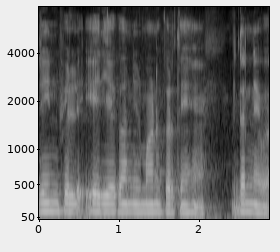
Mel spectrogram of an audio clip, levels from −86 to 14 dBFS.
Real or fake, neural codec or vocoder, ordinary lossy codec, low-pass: real; none; none; none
